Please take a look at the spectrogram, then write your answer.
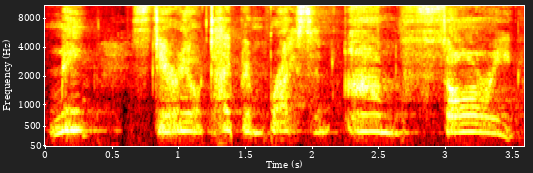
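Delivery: whispered, groveling apology rising high; mock whiny apology. Mocking someone apologizing to a hostile country, whispered. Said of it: "and go".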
